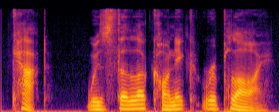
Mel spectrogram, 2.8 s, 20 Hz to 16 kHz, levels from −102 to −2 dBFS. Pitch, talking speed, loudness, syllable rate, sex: 115 Hz, 105 wpm, -18 LUFS, 3.7 syllables/s, female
